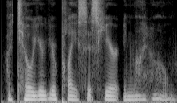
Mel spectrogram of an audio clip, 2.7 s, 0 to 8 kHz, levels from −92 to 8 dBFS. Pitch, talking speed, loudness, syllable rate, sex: 110 Hz, 225 wpm, -20 LUFS, 4.9 syllables/s, female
